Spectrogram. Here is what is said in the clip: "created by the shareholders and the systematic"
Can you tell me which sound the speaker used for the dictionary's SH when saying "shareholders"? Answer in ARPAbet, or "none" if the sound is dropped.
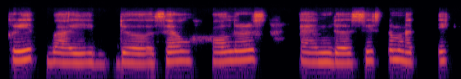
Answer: S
